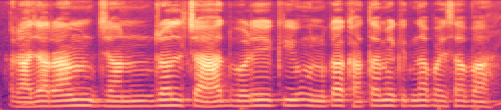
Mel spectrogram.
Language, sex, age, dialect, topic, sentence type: Bhojpuri, male, 25-30, Western, banking, question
